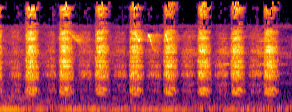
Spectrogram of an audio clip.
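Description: A person does a panting breathing exercise with the tongue out, imitating a dog. About nine sharp, evenly spaced breaths come close and clear, each roughly half a second apart.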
